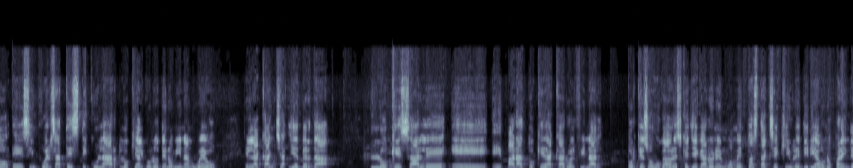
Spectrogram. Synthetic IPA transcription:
oʔesiɱfwe̞ɾsat̪e̞st̪ikulaɾlo̞kealɡuno̞zd̪e̞no̞mĩnaŋɡwe̞βo̞ | e̞nlakant͡ʃaʔie̞zbe̞ɾd̪að | lo̞ke̞saleebaɾat̪o̞ke̞ðakaɾoalfinal | po̞ɾkeso̞ŋxuɣað̞o̞ɾe̞ske̞ʝe̞ɣaɾo̞ne̞nunmo̞ment̪oast̪aːkse̞kiβle̞d̪iɾiauno̞paɾaind̪e

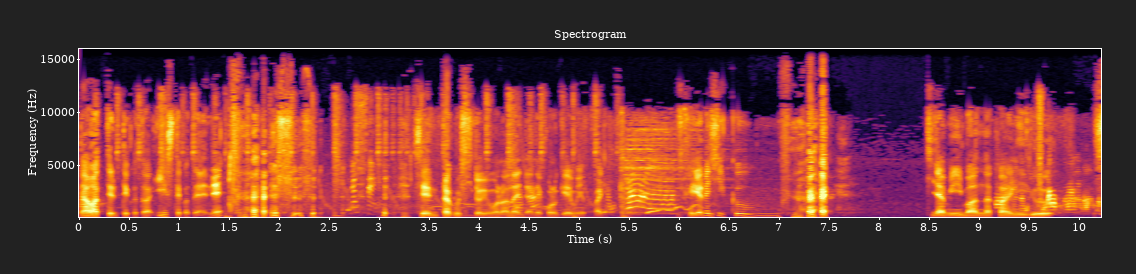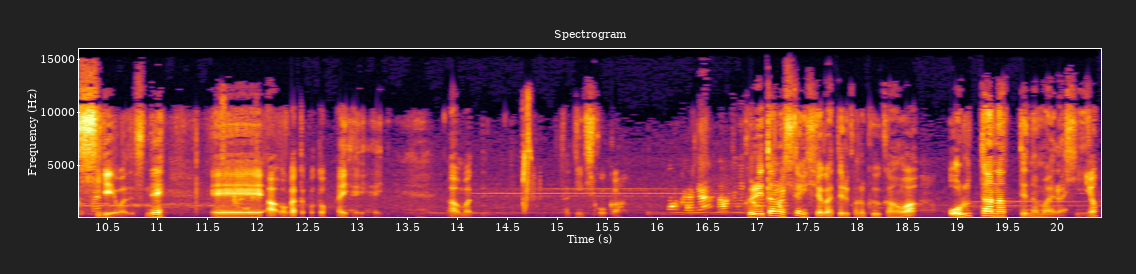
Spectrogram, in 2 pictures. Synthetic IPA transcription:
d̪amat̪ːeɾɯ̟t̪ːeiɯ̟ko̞t̪o̞a̰ʔiːsɨ̥t̪ːeko̞t̪oja̰ne̞ | sẽ̞nt̪akɯ̟ɕi̥t̪o̞jɯ̟ːmonoanaiɲd̪a̰neko̞no̞ɡe̞ːmɯ̟ja̰pːa̰ɾʲi | kajaɾeçikɯ̟ha | kʲinamʲiɲ̟imãnːakaɲ̟iːɾɯ̟ɕiɾe̞ːβa̰d̪e̞sɨne̞eːa̰βa̰kat̪ːako̞t̪o̞haiha̰iha̰i | a̰ma̰t̪ːe | sakʲiɲikʲi̥ko̞ːka̰ | kɯ̟ɾe̞ːt̪aːno̞çi̥t̪o̞ɲ̟içiaɡat̪ːe̞ɾɯ̟ko̞no̞kɯ̟ːkãɰ̃βa | o̞ɾɯ̟t̪anat̪ːe̞namae̞̰ɾa̰ɕḭ̃jo

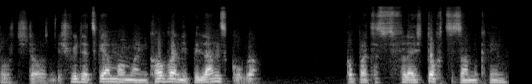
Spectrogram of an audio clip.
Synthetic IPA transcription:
ʊ̰ft͡sɪ̥çtʰaʊzn̩tɪçv̥ʏɐdəjɛt͡sɡ̥ɛɐnmaːlmaɪnən̩kʰɔfɐandib̥ilant͡sɡ̥ʁʊ̰pə | ʔɔpviːɐd̥asfɪlaɪçtd̥ɔχt͡suzamənkʁ̥iːɡn̩

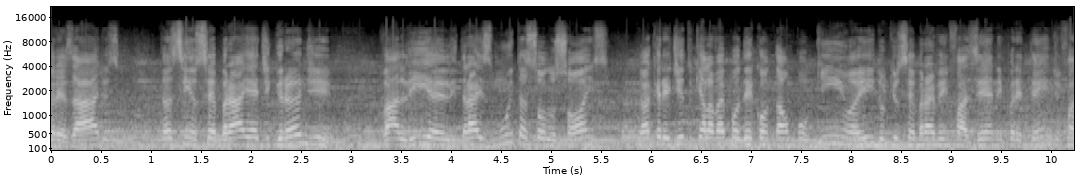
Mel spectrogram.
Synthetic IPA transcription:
pɾezaɾjʊs | ẽt̪ɐ̃w̃asĩʊsebɾajɛd͡ʒɪɡɾɐ̃d͡ʒɪ | valiɐelɪt̪ɾajzmũj̃t̪ɐsːolusõj̃s | ewakɾed͡ʒit̪ʊkɪɛlɐvajpod̪eɾkõnt̪aɾũpowkĩɲʊaid̪ʊkɪʊsebɾajvẽj̃fazẽnd̪ʊɪpɾet̪ẽd͡ʒɪfa

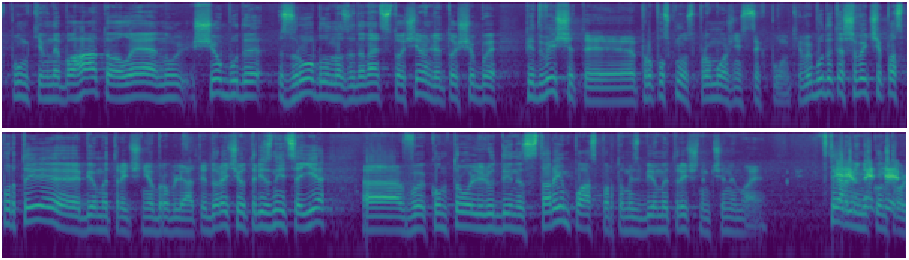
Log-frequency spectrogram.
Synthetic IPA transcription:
ɪxpunk̚tʲiwnɛbɐɦɑt̪ɔɐlˠɛnuʃt͡ʃɔbud̪ɛzɾɔblˠenɔzɔd̪enɑt̪ʲt͡sʲɐ̥t̪ɔɦɔt͡ʃɛrʋʲd̪lʲɐt̪ɔɦɔʃt͡ʃɔbɪ | pʲid̪ʋɪʃt͡ʃɪt̪ɪpɾɔpʊsknuspɾɔmɔʒnʲisʲsɪxpṵnktʲiwʋɪbud̪et̪ɛʃʋɪt͡ʃːipɐspɔrt̪ɪbʲiɔmet̪ɾɪt͡ʃnʲiɔbɾɔblʲat̪ɪid̪ɔɾɛt͡ʃiɔt̪ɾʲiznɪt͡sʲːɐjɛ | wkɔnt̪ɾɔlʲilʲʊd̪ɪnɪz̥st̪ɐɾɪmpɑspɔrt̪ɔmizbʲiɔmet̪ɾɪt͡ʃnɪmt͡ʃɪnemɑ̰jḛ | wt̪ɛrmʲinʲikɔnt̪ɾɔ

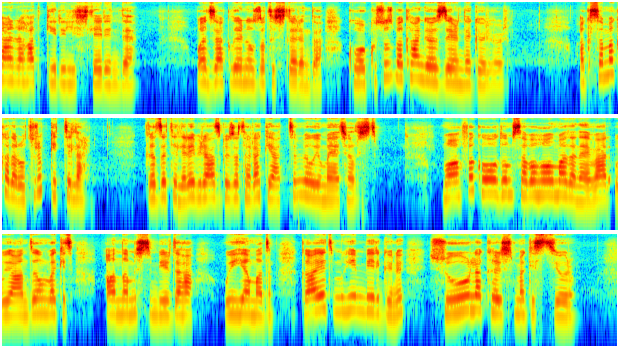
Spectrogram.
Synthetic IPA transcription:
ænɾaɦat̪ɟiɾilʲiʃlʲe̞ɾind̪ɛ | bad͡ʒaklˠaɾɯnɯnuzat̪ʰɯt͡ʃlˠaɾɯnd̪akʰo̞ɾkʰusuzbakʰanɟø̞zlʲe̞ɾind̪ɛɟø̞ɾyjo̞ɾum | aksamakʰad̪aɾo̞t̪ʰuɾup̚ɟit̪ʰːilʲæɾ̥ | ɡ̥azet̪ʰe̞lʲe̞ɾɛbiɾazɟø̞zat̪ʰaɾakjat̪ʰːɯmvɛujmajat͡ʃʰalˠɯʃt̪ʰɯ̥mː | uvafːako̞lˠd̪uːmsabaɦo̞lˠmad̪anɛvːælʲujand̪ɯːmvacʰit̪anlˠamɯʃt̪ɯmbiɾd̪aɦa | ujujamad̪ɯmɡ̥aːjɛt̪myɦimbiɾɟynyʃuːɾlˠakʰaɾɯʃmakist̪ʰijo̞ɾum

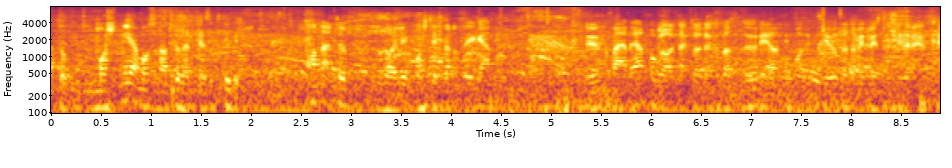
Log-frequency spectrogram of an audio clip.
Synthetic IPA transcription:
t̪ok | moʃt̪mijɛmmozonɒt̪køvɛt̪kɛzikt̪ybi | onːaːlt̪øb | zɒjliːkmoʃt̪epːɛnɒveːɡɛn | øːŋkmaːɾɛlfo̞ɡlɒlt̪aːk̚t̪olɒjd̪oŋkøbsɒzøːɾjaːlɒnt̪ipo̞zit̪sijoːkɒt̪ɒmit̪meːst̪ɛʃid̪ɛnɛk

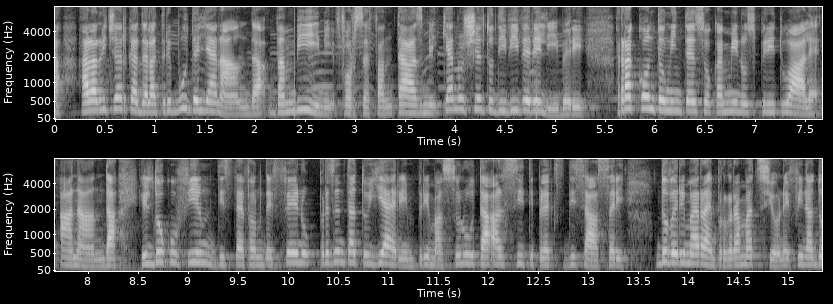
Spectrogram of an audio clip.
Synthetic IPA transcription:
alːarit͡ʃɛrkad̪ɛlat̪ɾibud̪eʎːanand̪abambiːnifɔɾsɛfant̪azmik̟eanːʊʃːɛlt̪ʊd̪iviːveɾeliːbeɾi | rakːɔnt̪aunint̪ɛnsokamːiːnospiɾit̪uaːleanand̪aild̪oːkufilmd̪ist̪ɛːfanud̪ɛfeːnupɾɛzɛnt̪aːt̪ʊjɛːɾiːmpɾiːmaːsːoluːt̪aʔalsiːt̪iplɛksd̪isasaɾi | d̪oːverimarːaimpɾoɡɾamːat̪sːjɔːnefiːnad̪

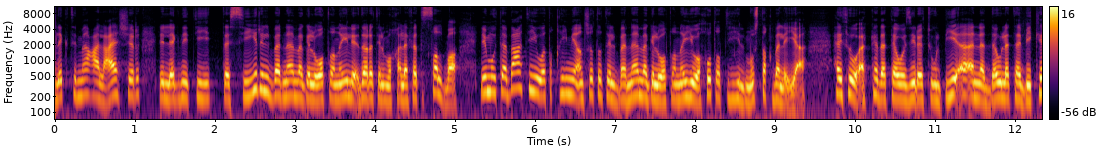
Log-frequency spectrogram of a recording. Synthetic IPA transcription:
lɪɡ̚t̪ɪmaːʕalʕaːʃɪɾ | lɪlːaɡnat̪it̪æsiːɾalbɑɾˤnæːmaɡalwɑt̪ˤɑnɪjːlɪʔɪd̪ɑːɾˤɑlmʊxaːlafæːt̪ɑ̥sˤːɑlbɑ | lɪmʊt̪æːbaʕat̪iwɪt̪ɑ̥qjiːmiʔɑnʃɨt̪ˤɑlbɑɾˤnæːmaɡalwɑt̪ˤɑnɪjːwɪxot̪ˤɑt̪ɨhlmʊst̪ɑqbalɪ̰jːa̰ | ħajθʊʔa̰kːad̪æt̪wæziːɾat̪lbiːʔaʔanːad̪ːawlabɪk

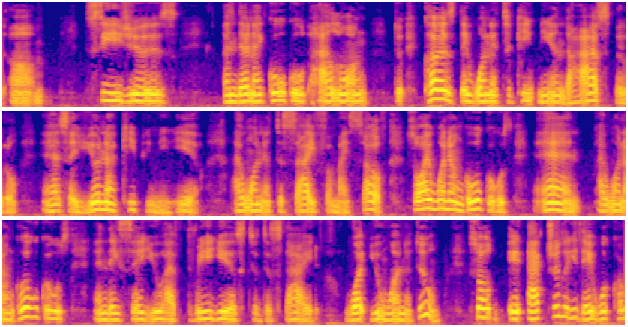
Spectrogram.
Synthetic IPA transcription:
ʌ̰̃m | siʒə˞z | ɨ̃nðɨ̃naɪɡuɡl̩ˠd̥̚ha̰ʊlɔ̃ŋ | tɨkʰʌzðeɪwɑ̃nɨd̚tʰɨkʰip̚miɪ̃nðəɦɑspɪ̰ɾl̩ˠ | ɨ̃naɪsɛ̰djə˞nət̚kʰipɪ̃ŋmḭhiɹ | ʔaɪwɑ̃nɪ̰d̚tʰɨsa̰ɪd̥fə̰˞ma̰ɪsɛlˠf | soʊaɪwɛ̃ñn̩ɡuɡl̩ˠz̥ | ɨ̃n | aɪwɛ̃ñn̩ɡuɡl̩ˠz̥ | ɨ̃nðeɪsɛdjɨɨ̰v̥θɹijɪɹz̥tʰɨdɪsaɪd̚wʌt͡ʃɨwɑ̃nɨdu | soʊɪæk̚t͡ʃul̩ˠiðeɪwə˞kʰə

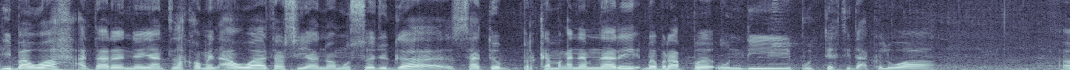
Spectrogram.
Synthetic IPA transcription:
dibawaha̰nt̪aɾaɲãjaŋt̪əlahkomɛ̃nawalt̪ɾasijaŋnũamusəd͡ʒuɡasat̪upərkəmaŋananmənaɾɪʔbəbəɾapəʔundiput̪ɪht̪idaʔkəluar

